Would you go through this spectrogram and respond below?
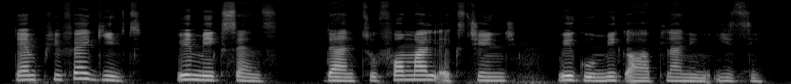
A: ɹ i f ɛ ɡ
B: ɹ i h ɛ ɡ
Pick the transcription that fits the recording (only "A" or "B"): A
